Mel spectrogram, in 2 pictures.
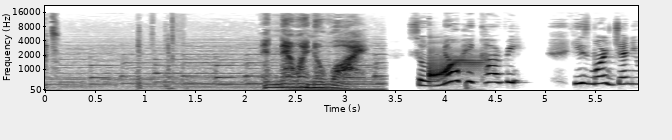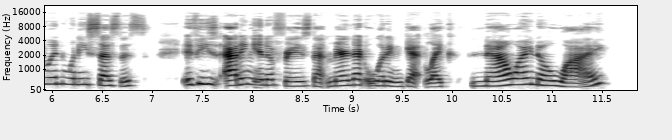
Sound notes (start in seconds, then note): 0.0 gentle music; 3.8 boing!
